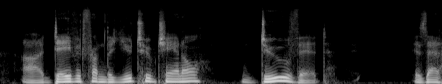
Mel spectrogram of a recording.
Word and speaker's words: Doooovid: David from the YouTube channel, Doooovid. Is that how to properly pronounce that? Yeah, Doooovid with 4 O's. I'm David here in Southfield, Michigan, civil engineer. Doooovid is the Yiddish of David.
